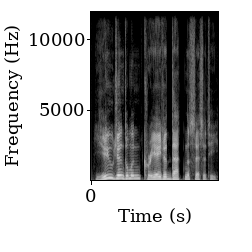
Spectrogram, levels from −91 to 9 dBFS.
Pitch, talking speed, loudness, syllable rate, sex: 150 Hz, 120 wpm, -16 LUFS, 4.6 syllables/s, male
